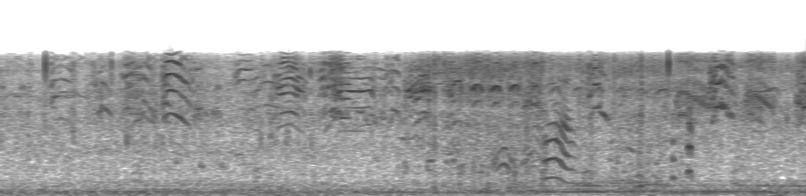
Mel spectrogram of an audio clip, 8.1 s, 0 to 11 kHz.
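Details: Ducks fighting during spring break 2009, one female involved: a burst of harsh, arched honking calls, many overlapping and repeated in quick succession, over a steady low rumble of background noise.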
